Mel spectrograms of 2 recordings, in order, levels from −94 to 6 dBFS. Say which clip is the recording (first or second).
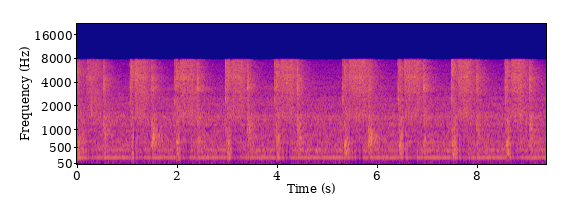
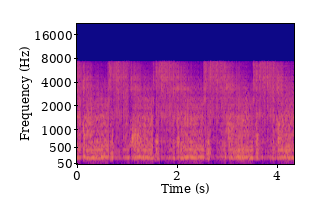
first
